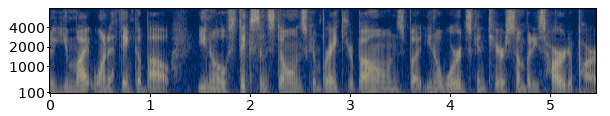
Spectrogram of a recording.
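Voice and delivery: ordinary talk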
